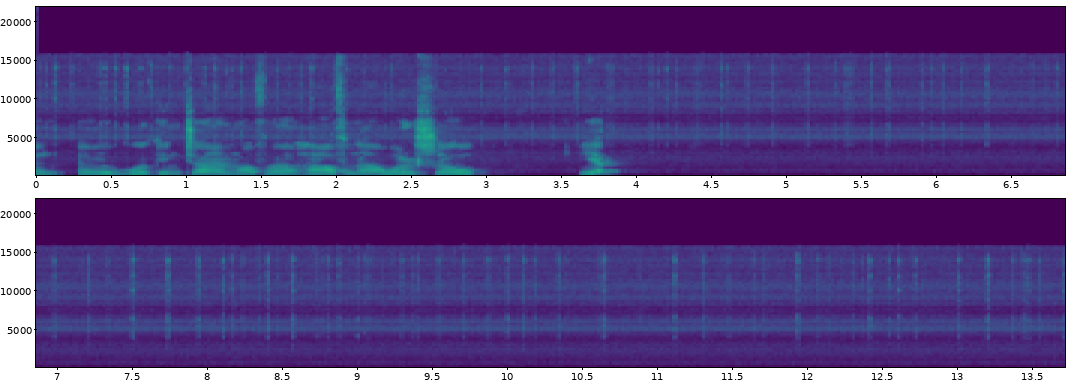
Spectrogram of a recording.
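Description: Thick liquid pours softly from a cup.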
